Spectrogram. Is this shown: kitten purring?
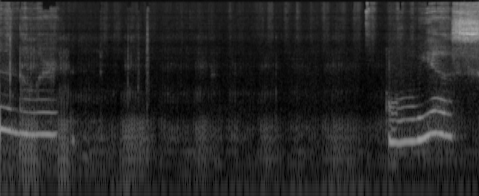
yes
